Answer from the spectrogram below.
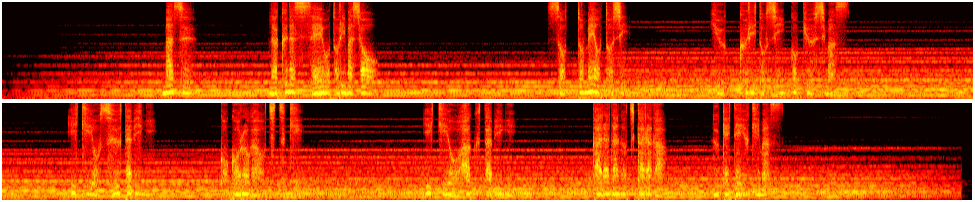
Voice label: Meditation Japanese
